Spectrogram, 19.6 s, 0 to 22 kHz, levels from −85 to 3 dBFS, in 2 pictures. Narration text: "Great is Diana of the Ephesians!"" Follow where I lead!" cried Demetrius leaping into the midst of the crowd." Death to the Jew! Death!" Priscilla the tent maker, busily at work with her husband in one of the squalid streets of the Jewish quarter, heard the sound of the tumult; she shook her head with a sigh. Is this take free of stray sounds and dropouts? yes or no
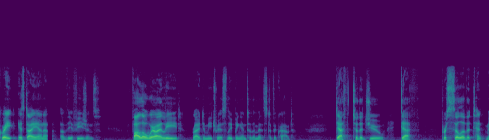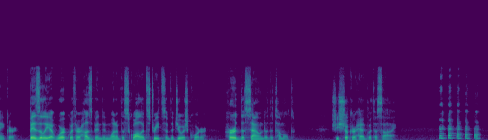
no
